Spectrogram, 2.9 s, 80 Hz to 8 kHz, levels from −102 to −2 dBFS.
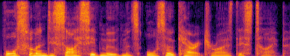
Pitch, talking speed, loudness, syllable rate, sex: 160 Hz, 145 wpm, -19 LUFS, 7.1 syllables/s, male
